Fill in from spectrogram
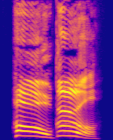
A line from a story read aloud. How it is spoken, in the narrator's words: shouted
